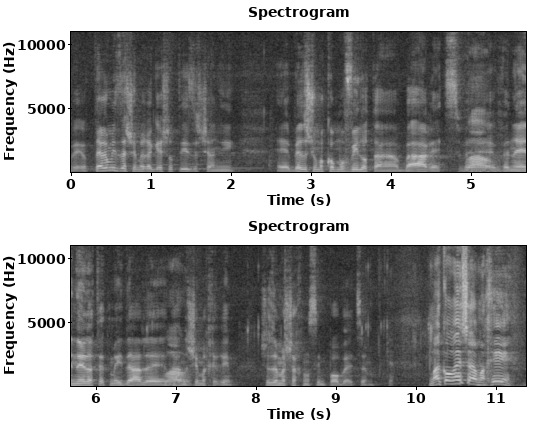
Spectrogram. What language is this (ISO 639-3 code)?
heb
